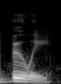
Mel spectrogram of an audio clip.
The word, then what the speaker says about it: Bowie: It's not Bowie. It's Buoie.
